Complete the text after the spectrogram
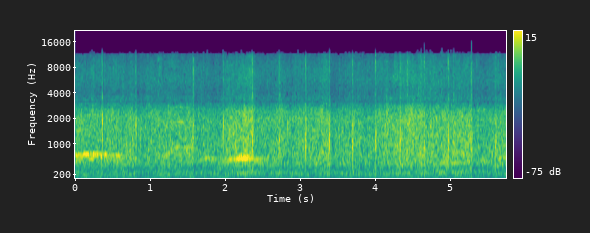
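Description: The Israeli Parliament applauds Donald Trump steadily, a dense wash of clapping with scattered sharper claps standing out, holding at a fairly even, loud level for several seconds without anyone speaking.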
